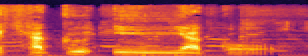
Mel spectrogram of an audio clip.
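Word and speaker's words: 百音夜行: タイトルが百陰夜行、百に音と書いて百鬼夜行の夜行で百陰夜行ですね。まあ、あの音をオンじゃなくてインと読ませたのは、あの夜行百鬼夜行の中に百多くの妖怪たちがうごめいているっていう意味で、イン百陰夜行っていうね、英語のインという、意味でも、まあ、取れるようにしました。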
